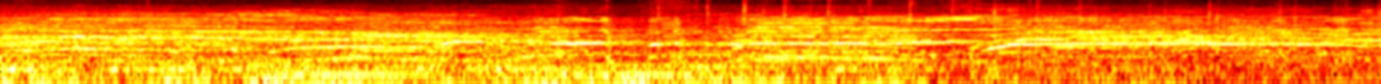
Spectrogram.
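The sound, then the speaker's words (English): A crowd at a restaurant with a big shark tank in Toronto cheers and shrieks wildly as a man gets completely naked, a dense, loud wall of overlapping high-pitched voices and yells that holds steady for several seconds without letting up. “He gets completely naked, and people go wild.”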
